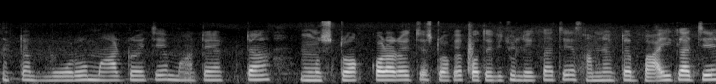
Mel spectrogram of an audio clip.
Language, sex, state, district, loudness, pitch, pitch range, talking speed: Bengali, female, West Bengal, Dakshin Dinajpur, -20 LUFS, 200 Hz, 195-210 Hz, 165 wpm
